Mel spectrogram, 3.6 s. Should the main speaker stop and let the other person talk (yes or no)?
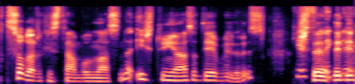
yes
